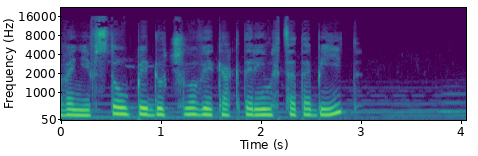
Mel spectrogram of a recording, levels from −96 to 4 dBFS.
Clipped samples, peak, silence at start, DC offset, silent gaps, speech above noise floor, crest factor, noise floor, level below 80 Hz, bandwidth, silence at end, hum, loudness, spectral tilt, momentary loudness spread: under 0.1%; -6 dBFS; 0 s; under 0.1%; none; 33 dB; 14 dB; -53 dBFS; -60 dBFS; 15.5 kHz; 1.25 s; none; -21 LUFS; -6.5 dB/octave; 6 LU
